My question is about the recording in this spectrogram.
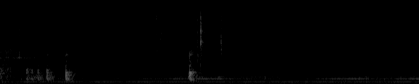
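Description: Near silence: a low steady hum in a small room, with a few faint ticks and a couple of short sharp clicks about two seconds in.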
